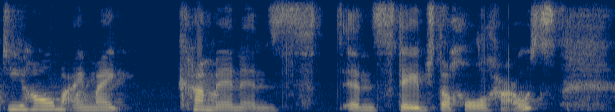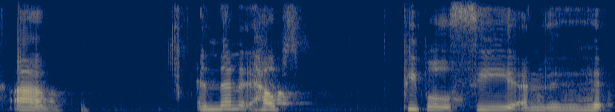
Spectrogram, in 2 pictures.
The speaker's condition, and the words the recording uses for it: Stuttering. So if I openly stutter at an open house and, you know, when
